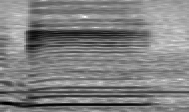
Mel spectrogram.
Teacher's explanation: یا مدہ کی پہچان: یا ساکن سے پہلے کسی بھی حرف کے نیچے زیر آ جائے تو اسے یا مدہ کہتے ہیں اور اس کو ایک الف کے برابر کھینچ کر پڑھا جاتا ہے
